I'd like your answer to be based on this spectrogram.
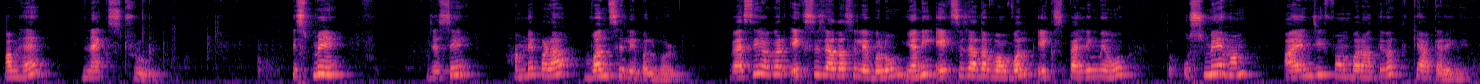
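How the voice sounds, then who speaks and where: A woman's voice: a little high, animated, moderate pace, long pauses, fairly bright tone. A woman teaching English spelling rules in Hindi, stressing example words and asking and answering her own questions.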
